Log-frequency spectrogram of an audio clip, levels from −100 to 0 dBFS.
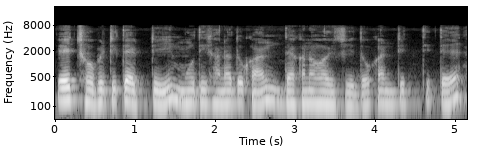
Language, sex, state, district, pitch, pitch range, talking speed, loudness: Bengali, male, Tripura, West Tripura, 115 Hz, 115-125 Hz, 95 wpm, -20 LUFS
